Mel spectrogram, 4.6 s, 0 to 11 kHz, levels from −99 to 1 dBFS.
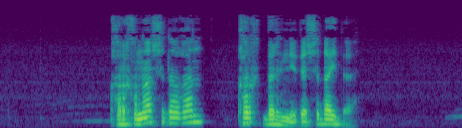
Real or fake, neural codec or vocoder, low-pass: real; none; 7.2 kHz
